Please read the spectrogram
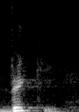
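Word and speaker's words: VICI: V-I-C-I, I, I pronounce it Vicky everyone, Angela Bowen here, the host of She's a Small Wonder, a Small Wonder podcast.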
